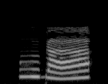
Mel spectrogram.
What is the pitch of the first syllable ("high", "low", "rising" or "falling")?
high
